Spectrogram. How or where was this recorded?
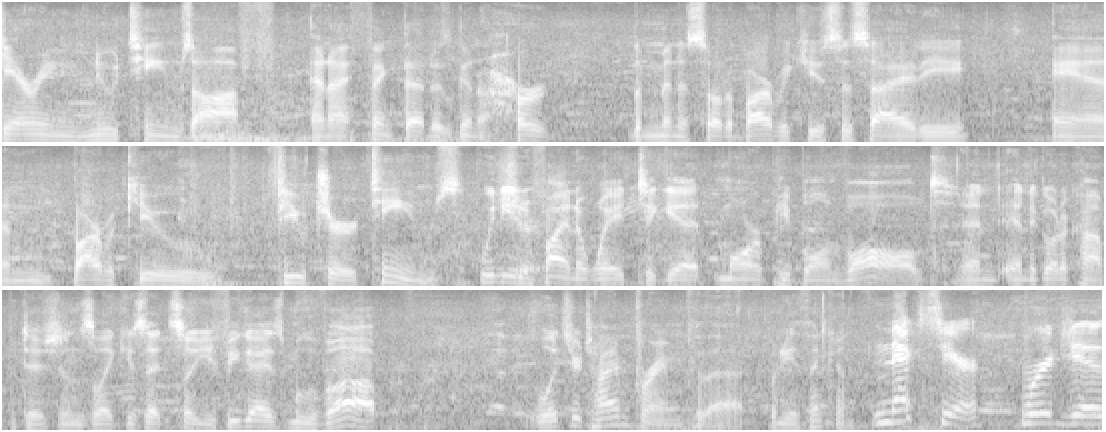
busy venue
